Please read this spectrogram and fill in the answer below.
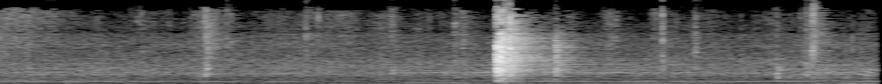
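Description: A card laid down with one sharp snap on a wooden table about two and a half seconds in, with a fainter tap about a second in, over quiet background music with long held notes.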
